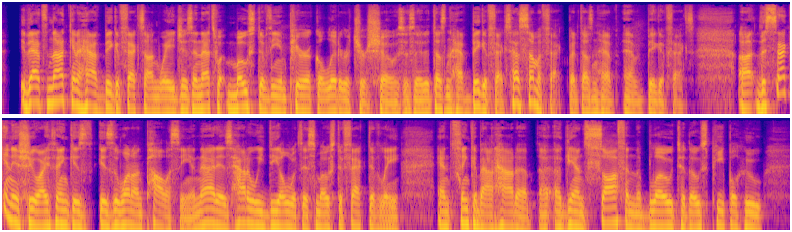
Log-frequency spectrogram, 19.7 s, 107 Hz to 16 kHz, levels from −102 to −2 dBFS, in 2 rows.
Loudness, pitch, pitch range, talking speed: -18 LUFS, 120 Hz, 110-135 Hz, 220 wpm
